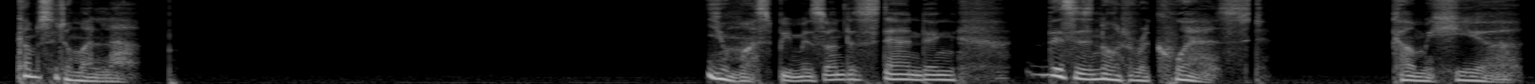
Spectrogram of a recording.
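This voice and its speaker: A man plays a regal, possessive vampire king with a British accent in an ASMR roleplay. The voice is very breathy and close, in a dry recording. He speaks slowly, with haughty, seductive menace. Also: on the low side, dry recording, exaggerated voice. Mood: possessive, coaxing. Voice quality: breathy, soft. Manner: slow, menacing, haughty purring.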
